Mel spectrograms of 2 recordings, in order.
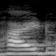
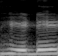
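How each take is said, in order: First: The vowel is an 'eye' sound. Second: The vowel is a plain 'eh' sound. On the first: The speaker calls it right. "हाइड पढ़ते हैं" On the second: The speaker calls it wrong. "हेडे नहीं पढ़ते हैं"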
